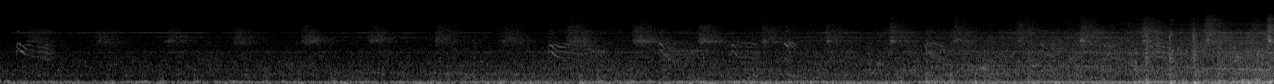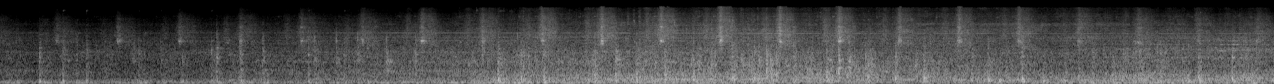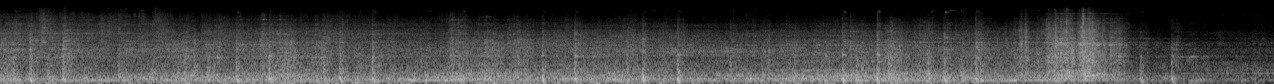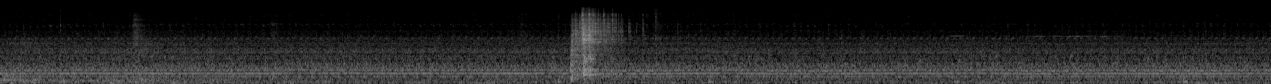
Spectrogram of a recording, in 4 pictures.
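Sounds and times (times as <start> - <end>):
train wheels clicking over rail joints: 4.3 - 48.3
steady hum: 37.8 - 50.9.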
